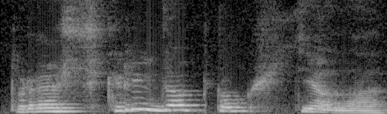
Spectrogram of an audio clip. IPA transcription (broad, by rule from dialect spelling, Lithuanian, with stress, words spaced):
prɐsˈkrʲɪdoː pɐʊkʃʲˈtʲiɛlˠɐ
